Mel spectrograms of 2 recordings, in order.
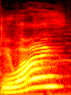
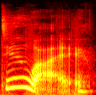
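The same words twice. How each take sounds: First: The pitch rises at the end of the tag. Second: The pitch falls at the end of the tag. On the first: "Upward intonation" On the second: "Downward intonation"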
